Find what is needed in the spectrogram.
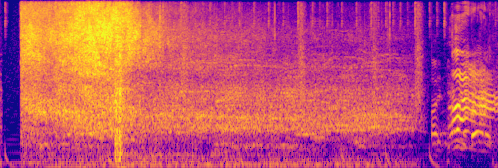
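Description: Large stadium crowd cheering as one continuous wash of noise over music, loudest about a second in and then slowly easing. Near the end it gives way to men's voices.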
